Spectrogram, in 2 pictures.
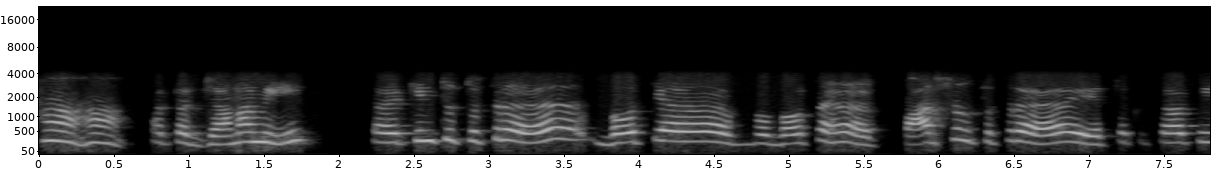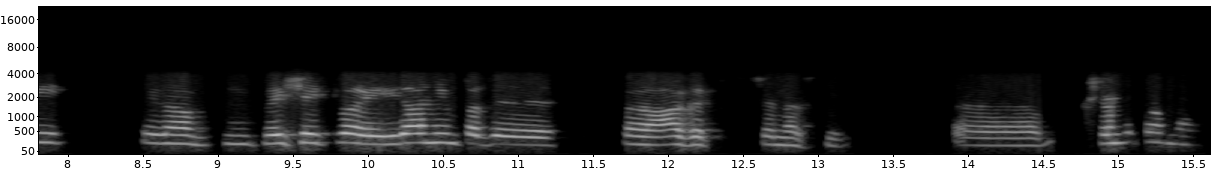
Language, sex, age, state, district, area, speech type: Sanskrit, male, 60+, Karnataka, Mysore, urban, conversation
